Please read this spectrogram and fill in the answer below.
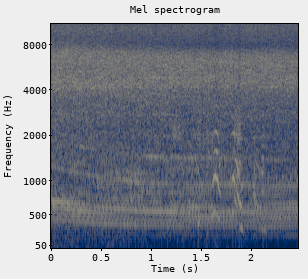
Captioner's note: laughter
